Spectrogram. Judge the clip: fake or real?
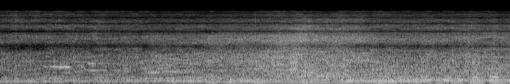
fake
